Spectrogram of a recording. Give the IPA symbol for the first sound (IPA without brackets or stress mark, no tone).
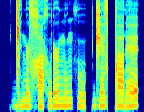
ɡ͡ǁ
